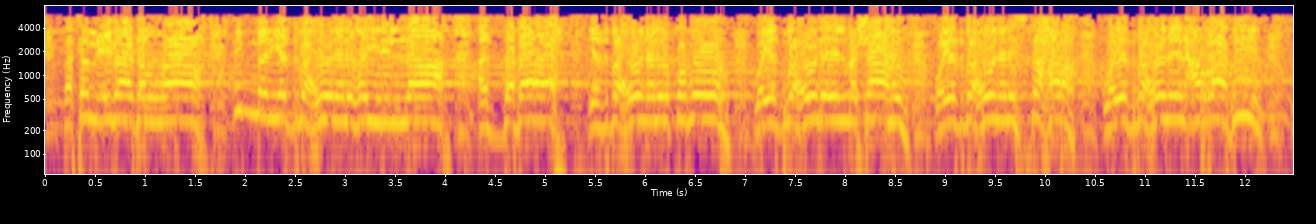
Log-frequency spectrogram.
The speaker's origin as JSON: {"language": "Arabic", "country": "Yemen", "said": "وهذا موجود في بعض بلادنا اليمنية"}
